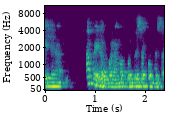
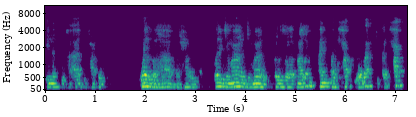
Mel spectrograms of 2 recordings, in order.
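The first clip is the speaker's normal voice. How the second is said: soft prayer recitation; 4 semitones lower, 7 dB quieter than usual. Retold or imitated. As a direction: recite it like a night prayer, hushed. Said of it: "Lu pakai dulu bahasa Nabi lo".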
